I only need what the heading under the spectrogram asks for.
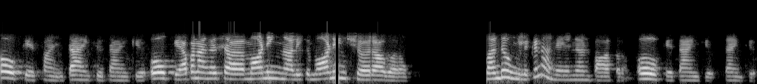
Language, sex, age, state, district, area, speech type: Tamil, female, 30-45, Tamil Nadu, Cuddalore, urban, conversation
